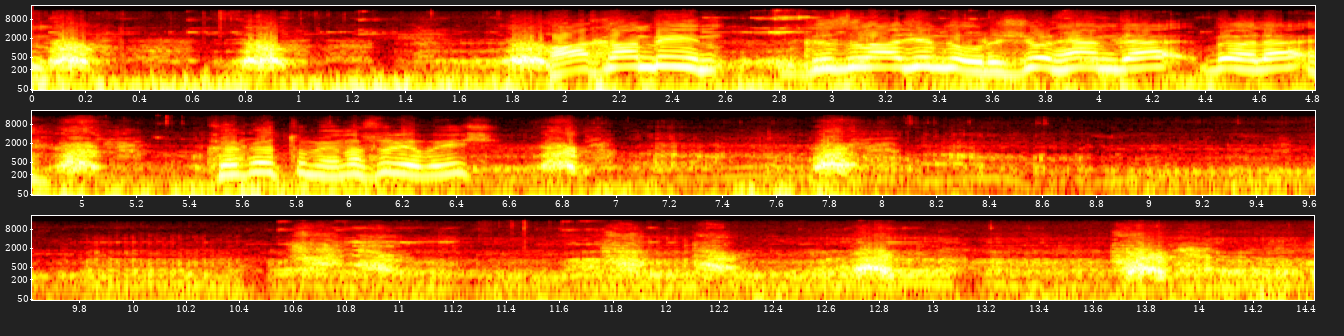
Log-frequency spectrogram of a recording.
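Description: A large dog barks deeply and loudly, close by.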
